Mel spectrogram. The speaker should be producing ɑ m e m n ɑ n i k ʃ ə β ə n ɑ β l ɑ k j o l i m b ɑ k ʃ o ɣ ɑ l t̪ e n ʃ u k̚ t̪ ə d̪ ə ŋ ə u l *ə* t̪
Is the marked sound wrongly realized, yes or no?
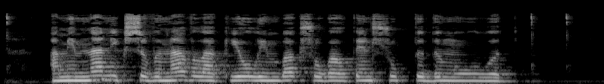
no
